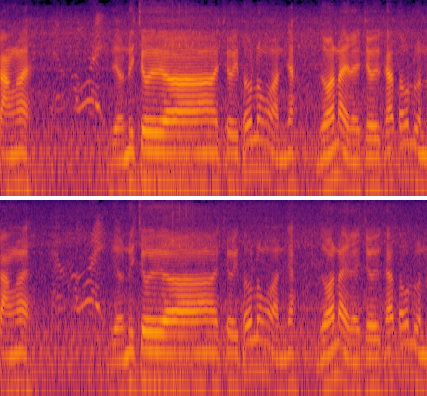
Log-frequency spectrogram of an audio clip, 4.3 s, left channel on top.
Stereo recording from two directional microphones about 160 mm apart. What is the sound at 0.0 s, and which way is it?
Speech, centre (ahead or behind).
